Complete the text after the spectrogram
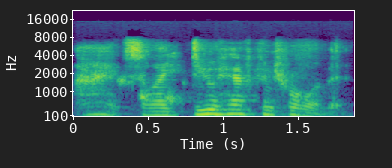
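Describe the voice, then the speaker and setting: A man serves as game master for a tabletop roleplaying game, narrating casually, counting dice, and swearing freely. His voice is fairly high, fairly quick, a little mellow and husky, heard through dull lo-fi voice chat audio.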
